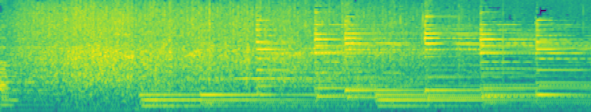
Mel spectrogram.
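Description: Steady, dense applause from an audience, a crackling wash of clapping that carries on as sustained musical notes start up about a second in and continue beneath it.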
